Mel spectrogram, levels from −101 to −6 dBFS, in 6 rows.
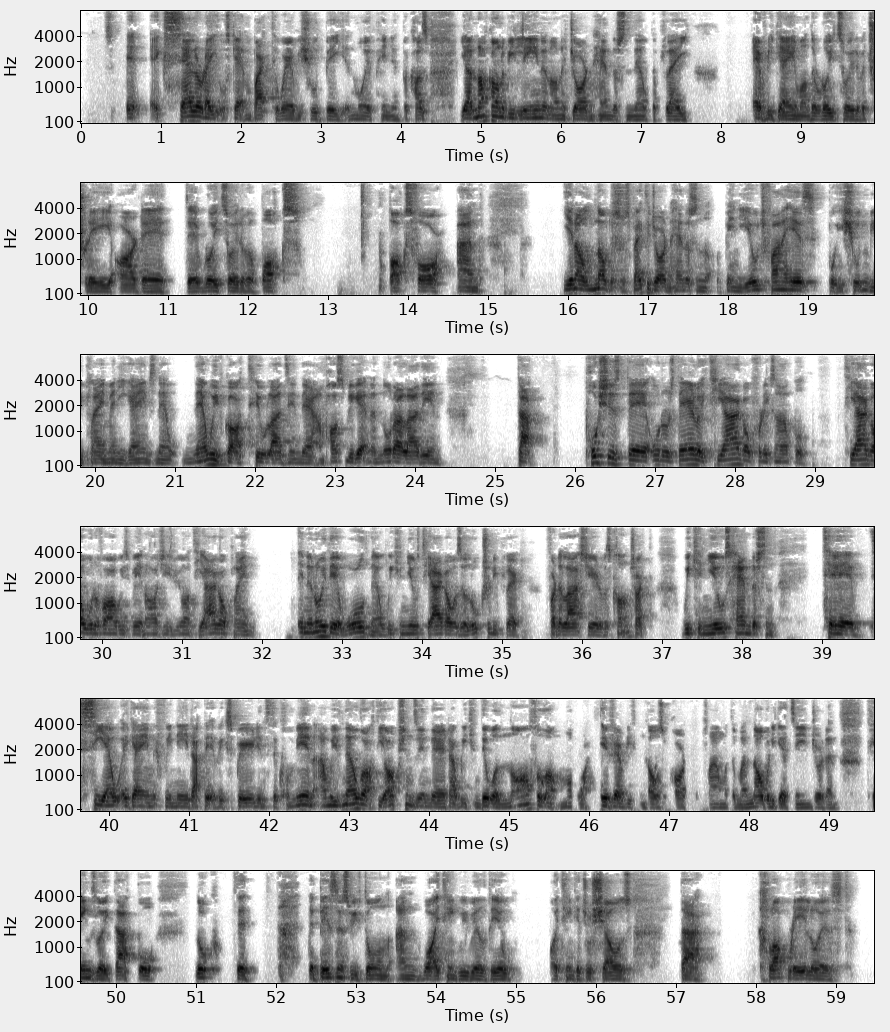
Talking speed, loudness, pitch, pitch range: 195 wpm, -19 LUFS, 100 Hz, 85-125 Hz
